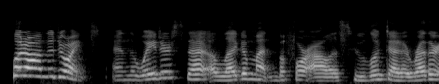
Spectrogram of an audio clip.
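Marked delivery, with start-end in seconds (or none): 0.1-1.0 high, bossy queen voice; imperious royal voice, pitched up; Red Queen. A narrator's reading. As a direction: lord it over Alice from the head of the table. Red Queen giving orders.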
